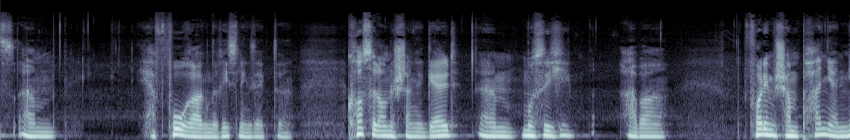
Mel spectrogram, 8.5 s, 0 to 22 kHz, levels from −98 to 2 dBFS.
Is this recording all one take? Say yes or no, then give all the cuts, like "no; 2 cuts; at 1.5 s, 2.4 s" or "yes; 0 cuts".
no; 1 cut; at 3.4 s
